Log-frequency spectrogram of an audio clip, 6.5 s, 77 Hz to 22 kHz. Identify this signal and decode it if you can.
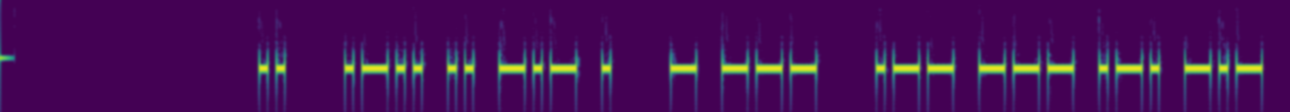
Morse code, heard as a keyed tone, about 28 wpm, 700 Hz. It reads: I LIKE TO WORK
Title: Common QSO Phrases Encore 28wpm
